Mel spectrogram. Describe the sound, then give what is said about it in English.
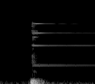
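A single bright bell strike, used as a sound effect, rings out once and then sustains, its clear metallic tone slowly fading over the following second. There is no talking, only quiet background. “To help me control my rowdy panel of recidivists and reprobates, I will employ what I have called the inappropriate bell.”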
